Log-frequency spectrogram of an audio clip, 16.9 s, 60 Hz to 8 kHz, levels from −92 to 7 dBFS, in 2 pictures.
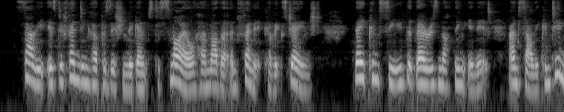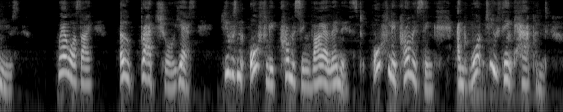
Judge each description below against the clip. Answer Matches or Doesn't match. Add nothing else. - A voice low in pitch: Doesn't match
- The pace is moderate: Matches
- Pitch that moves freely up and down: Matches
